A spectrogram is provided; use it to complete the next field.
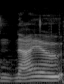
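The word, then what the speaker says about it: Nioh: This is Neo 2, or Neo 2. I think it's pronounced Neo, honestly. But I've heard it both ways, so I will say it both ways.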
